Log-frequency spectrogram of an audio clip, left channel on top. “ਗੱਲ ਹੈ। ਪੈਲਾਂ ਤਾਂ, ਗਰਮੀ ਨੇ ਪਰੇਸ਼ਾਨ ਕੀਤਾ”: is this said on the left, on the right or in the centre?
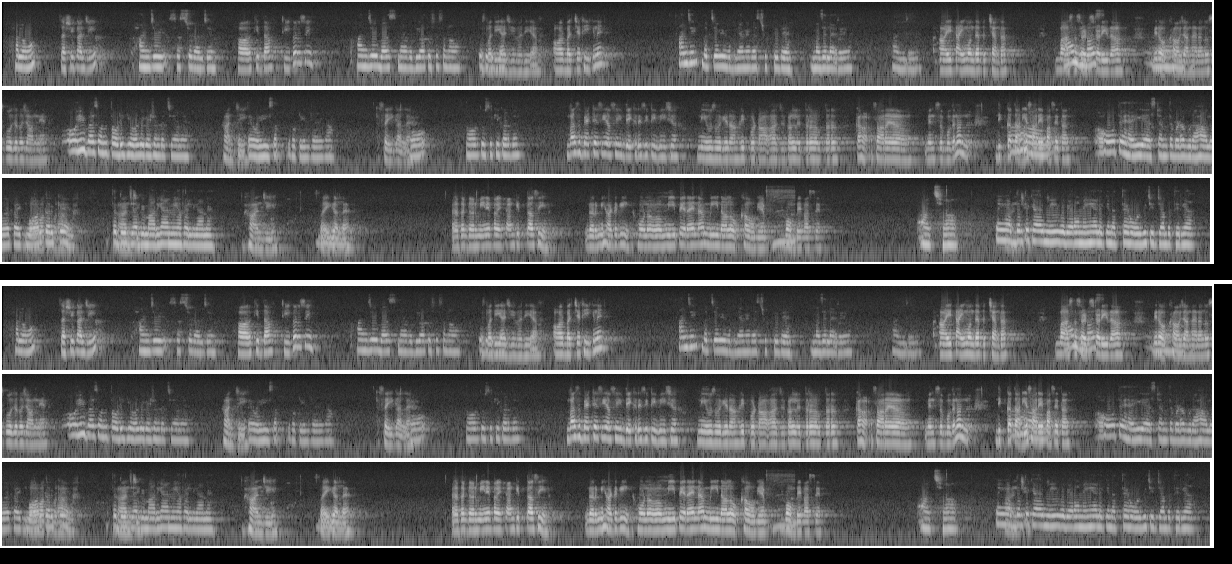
Right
